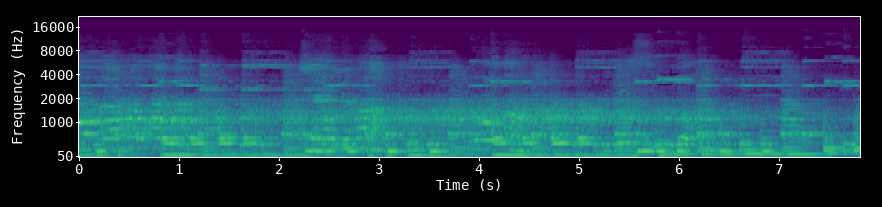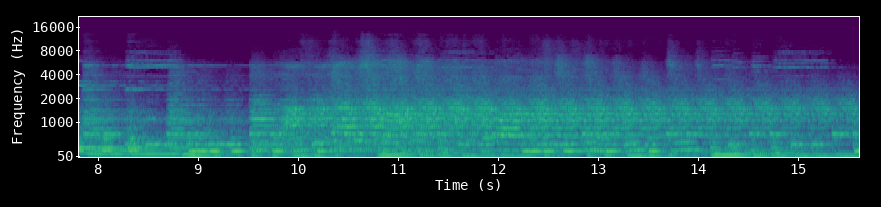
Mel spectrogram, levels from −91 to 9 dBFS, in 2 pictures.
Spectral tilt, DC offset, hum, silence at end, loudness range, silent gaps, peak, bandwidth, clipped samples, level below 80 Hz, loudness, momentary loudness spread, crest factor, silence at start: -7 dB/octave; under 0.1%; none; 0 s; 2 LU; none; -8 dBFS; 8.2 kHz; under 0.1%; -34 dBFS; -24 LUFS; 6 LU; 16 dB; 0 s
